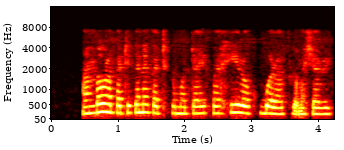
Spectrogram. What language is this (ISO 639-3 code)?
swa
